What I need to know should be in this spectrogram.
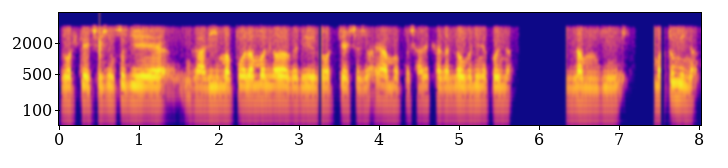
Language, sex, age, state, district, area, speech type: Manipuri, male, 45-60, Manipur, Kangpokpi, urban, conversation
